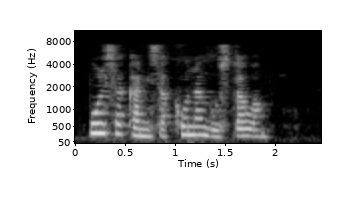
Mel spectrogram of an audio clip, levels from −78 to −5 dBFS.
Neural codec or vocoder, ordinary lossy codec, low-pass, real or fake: none; AAC, 32 kbps; 7.2 kHz; real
